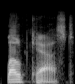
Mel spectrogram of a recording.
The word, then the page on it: outcast: American English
